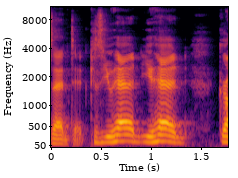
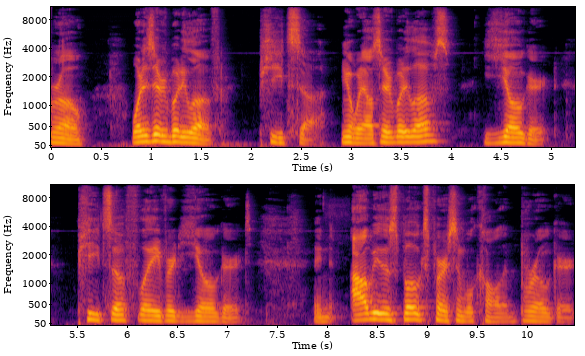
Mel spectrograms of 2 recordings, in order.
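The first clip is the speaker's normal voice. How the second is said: put-on stoner voice. Retelling a guy pitching a product like on Shark Tank, in a stoner voice. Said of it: "He's he's talking all like a stoner".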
